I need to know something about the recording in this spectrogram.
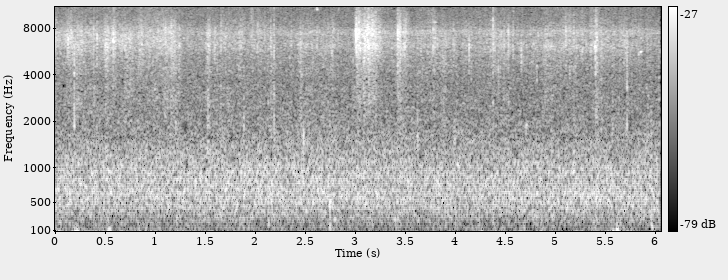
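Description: Abaco wild horses walking on a sandy, grassy track: faint, irregular hoof falls and small clicks, over a steady high hiss.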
